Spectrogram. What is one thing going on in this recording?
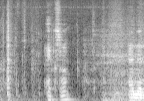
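A cardboard box slides across a wooden surface.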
